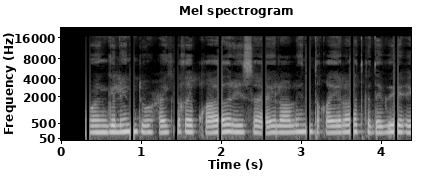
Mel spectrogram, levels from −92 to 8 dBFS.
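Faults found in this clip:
Gap between chunks in the speech. 50 ms silences at 0.31, 0.86, 1.41, 1.96, 2.51, 3.06, 3.61, 4.16 s. Regular 0.55 s spacing, pointing to 0.5 s chunks. Probable component: chunk assembly or playback. Silence inserted at each join; no audio lost.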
